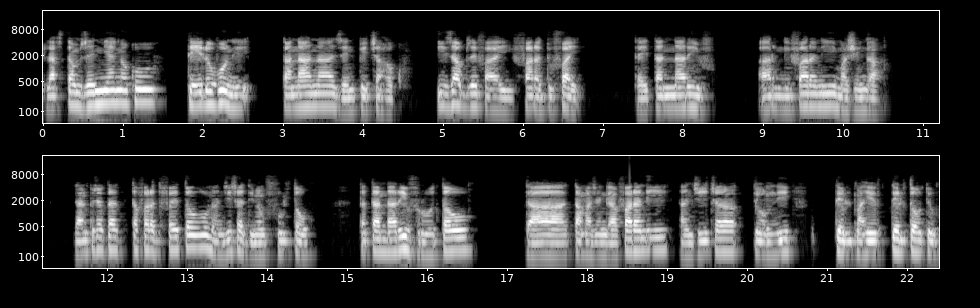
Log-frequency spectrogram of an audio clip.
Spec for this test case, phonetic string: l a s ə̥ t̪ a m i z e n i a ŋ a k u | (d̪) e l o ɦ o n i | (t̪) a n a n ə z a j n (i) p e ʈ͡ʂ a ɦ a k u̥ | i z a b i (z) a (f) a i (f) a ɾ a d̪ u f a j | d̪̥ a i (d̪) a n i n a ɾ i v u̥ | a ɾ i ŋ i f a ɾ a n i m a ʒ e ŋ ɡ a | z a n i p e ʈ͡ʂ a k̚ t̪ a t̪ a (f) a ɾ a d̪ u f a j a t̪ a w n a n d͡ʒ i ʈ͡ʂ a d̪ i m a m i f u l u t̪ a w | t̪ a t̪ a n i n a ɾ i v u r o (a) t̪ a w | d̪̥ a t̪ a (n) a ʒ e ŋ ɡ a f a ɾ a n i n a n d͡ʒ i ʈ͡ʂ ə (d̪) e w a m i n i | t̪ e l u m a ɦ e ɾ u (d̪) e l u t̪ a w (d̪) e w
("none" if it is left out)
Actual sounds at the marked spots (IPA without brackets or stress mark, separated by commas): t̪, t̪, i, z, f, f, t̪, f, a, m, t̪, t̪, t̪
